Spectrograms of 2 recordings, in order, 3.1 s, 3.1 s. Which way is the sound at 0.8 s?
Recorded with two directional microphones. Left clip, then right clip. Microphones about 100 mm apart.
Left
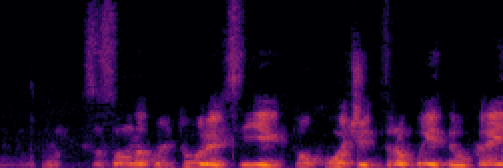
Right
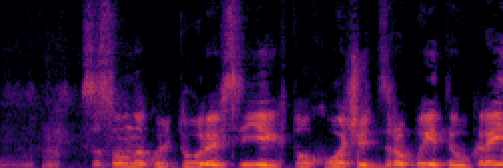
15° right (ahead or behind).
